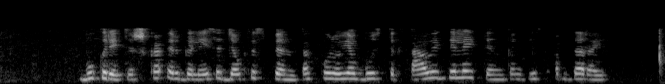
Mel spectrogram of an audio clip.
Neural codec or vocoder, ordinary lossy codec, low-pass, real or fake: none; MP3, 32 kbps; 5.4 kHz; real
